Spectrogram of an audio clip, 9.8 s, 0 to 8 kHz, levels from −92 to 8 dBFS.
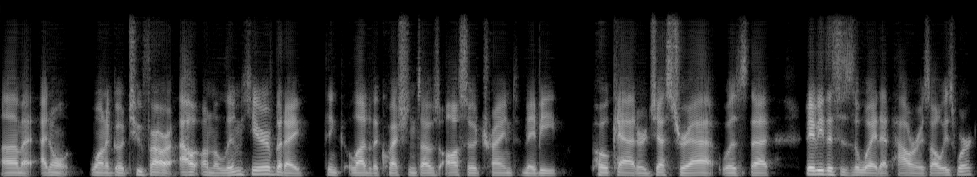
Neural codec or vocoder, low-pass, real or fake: codec, 16 kHz, 0.7 kbps, FocalCodec; 7.2 kHz; fake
